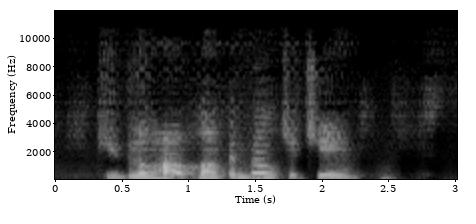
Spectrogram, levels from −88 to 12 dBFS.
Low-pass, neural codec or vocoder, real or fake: 10.8 kHz; codec, 44.1 kHz, 0.9 kbps, DAC; fake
